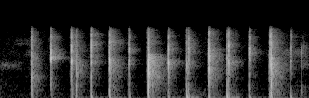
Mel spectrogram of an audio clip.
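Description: Clapping on the radio programme Etiketa: a quick run of about fourteen sharp, crisp hand claps in a steady rhythm, loud and alone, with no voices.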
